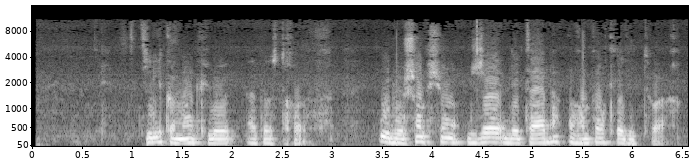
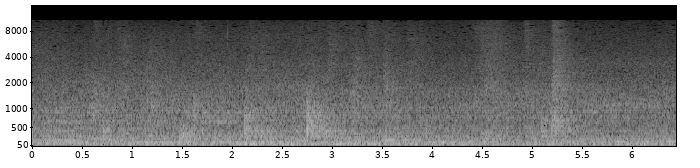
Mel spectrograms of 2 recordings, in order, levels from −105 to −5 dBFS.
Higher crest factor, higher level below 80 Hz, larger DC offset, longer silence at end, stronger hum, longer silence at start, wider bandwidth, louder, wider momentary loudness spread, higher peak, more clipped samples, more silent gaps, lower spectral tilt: second, 12 dB vs 18 dB; first, -34 dBFS vs -46 dBFS; neither; about the same, 0.1 s vs 0 s; neither; about the same, 0.05 s vs 0 s; about the same, 11 kHz vs 11.5 kHz; first, -12 LUFS vs -38 LUFS; first, 10 LU vs 4 LU; first, 0 dBFS vs -20 dBFS; neither; neither; about the same, -7 dB/octave vs -6.5 dB/octave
